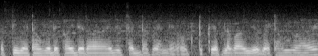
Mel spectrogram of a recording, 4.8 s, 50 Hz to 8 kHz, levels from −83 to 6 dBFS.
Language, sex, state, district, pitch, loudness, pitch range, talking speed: Hindi, male, Chhattisgarh, Bilaspur, 115 Hz, -15 LUFS, 115-120 Hz, 215 wpm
